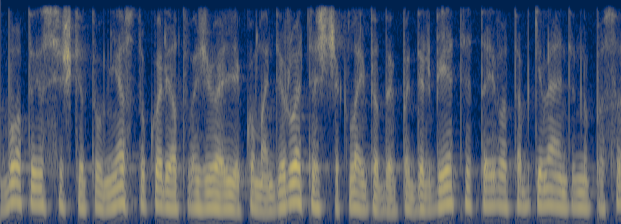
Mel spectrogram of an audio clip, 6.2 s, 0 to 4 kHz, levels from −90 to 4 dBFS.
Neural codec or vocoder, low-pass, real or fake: none; 3.6 kHz; real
